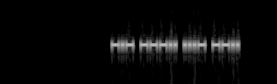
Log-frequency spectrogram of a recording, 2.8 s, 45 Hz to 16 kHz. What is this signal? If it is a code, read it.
Morse code, heard as a keyed tone, about 52 wpm, 700 Hz. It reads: K8VZ
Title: USA Call Signs - 4 Characters - 2x Character Spacing - 50wpm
